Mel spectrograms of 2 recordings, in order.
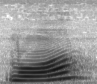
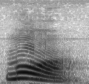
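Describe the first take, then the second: First: It is said with the second tone. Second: It is said with the fourth tone. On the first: It means to grind. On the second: It means ink.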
